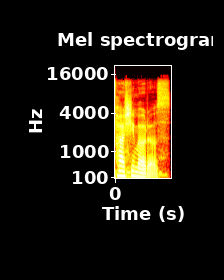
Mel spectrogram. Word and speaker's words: Hashimoto: You cured yourself of Hashimoto's.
